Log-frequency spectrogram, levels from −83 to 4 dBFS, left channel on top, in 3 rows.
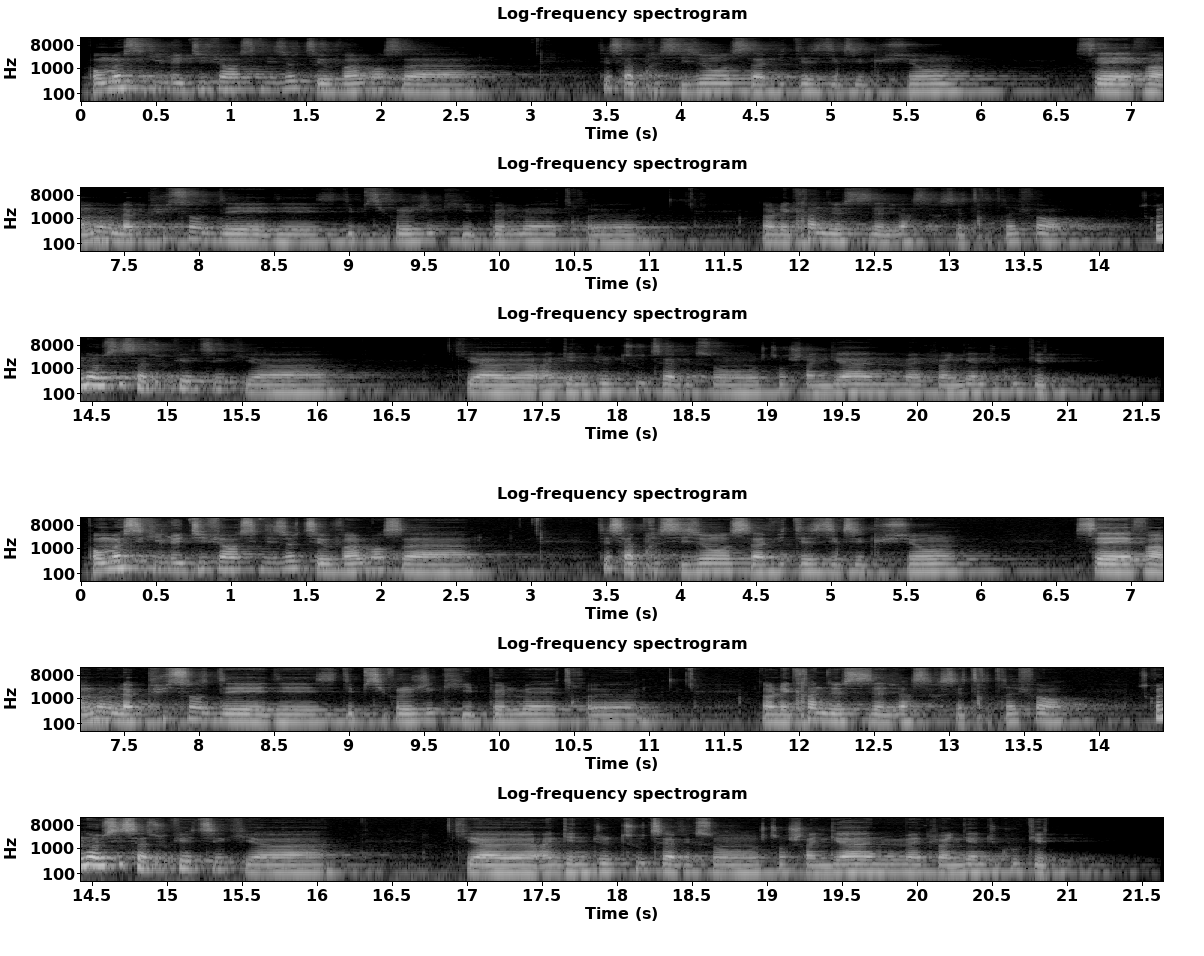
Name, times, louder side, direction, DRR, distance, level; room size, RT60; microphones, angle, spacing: voice 1, 0.1-2.7 3.5-5.9 6.6-11.0 11.8-13.8 14.4-16.1 16.9-20.9, right 4 dB, 55° right, 10 dB, 1.4 m, -29 dB
28.5 x 26.5 x 7.5 m, 1.5 s
head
